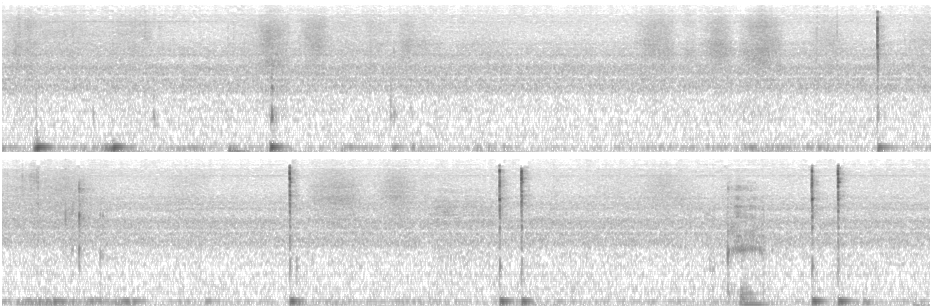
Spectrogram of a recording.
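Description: Soft, scattered clicks of a computer mouse, faint and irregular, coming singly and in quick pairs over a quiet room tone.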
